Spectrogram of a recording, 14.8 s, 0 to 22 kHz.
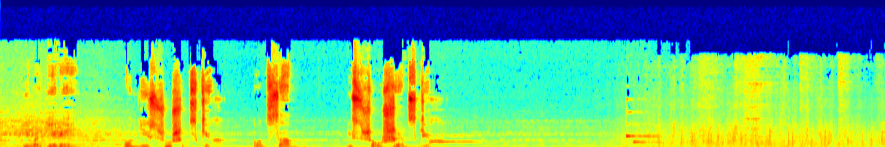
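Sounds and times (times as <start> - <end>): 
train rumbling and clattering on rails: 0.0 - 14.7
speech: 0.4 - 1.4, 2.0 - 5.1, 5.8 - 7.4
train high squeal: 10.4 - 11.4.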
